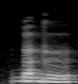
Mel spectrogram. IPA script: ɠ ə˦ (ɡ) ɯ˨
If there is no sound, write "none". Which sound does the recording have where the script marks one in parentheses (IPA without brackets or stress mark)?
ɡ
